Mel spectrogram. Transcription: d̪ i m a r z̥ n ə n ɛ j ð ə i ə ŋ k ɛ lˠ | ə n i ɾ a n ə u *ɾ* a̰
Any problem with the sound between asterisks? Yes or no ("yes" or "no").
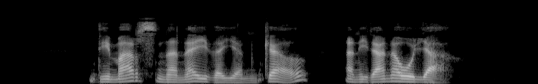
yes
